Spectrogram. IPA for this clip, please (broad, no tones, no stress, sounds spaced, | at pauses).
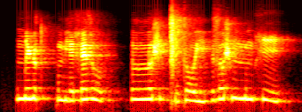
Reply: m i ɳ ʊ t pː ʊ m j e x ɛ z u | lː ʊ ʃ i ɡ͡ǀ e t o j | z ʊ ʃ mː u m x i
